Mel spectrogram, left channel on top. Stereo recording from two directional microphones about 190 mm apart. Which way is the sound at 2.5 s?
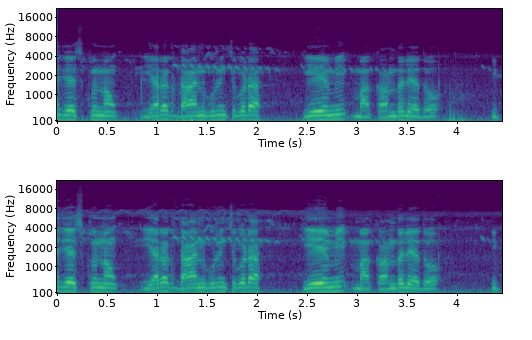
20° right (ahead or behind).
